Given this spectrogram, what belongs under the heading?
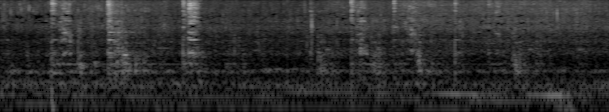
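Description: Onions frying in mustard oil hiss steadily while a spoon stirs them in the pan, with several sharp scraping strokes standing out through the sizzle. Nobody speaks.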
